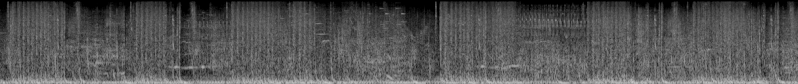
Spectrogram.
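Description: Rapid shotgun fire in the video game Borderlands 4, a dense, continuous barrage of loud blasts with crashing impacts running throughout, with no break and no speech.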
